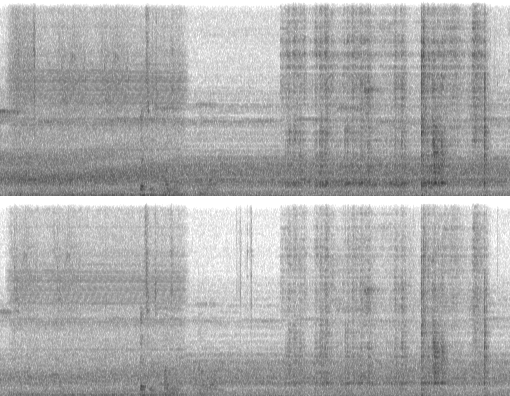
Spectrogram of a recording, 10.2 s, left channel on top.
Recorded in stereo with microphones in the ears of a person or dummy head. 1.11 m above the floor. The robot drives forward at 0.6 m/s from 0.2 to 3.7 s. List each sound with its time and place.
0.0 s an insect: 40° left (ahead or behind), 1.3 m; by 10.2 s 25° left (ahead or behind), 2 m
2.8 s a man speaking: 25° right (ahead or behind), 2.5 m; by 4.6 s 20° right (ahead or behind), 3 m
5.6 s writing: 40° left (ahead or behind), 5.5 m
